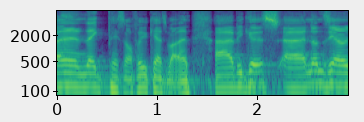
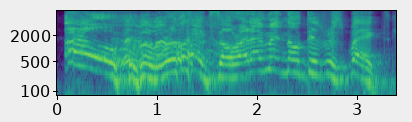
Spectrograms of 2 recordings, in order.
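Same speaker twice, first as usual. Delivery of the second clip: put-on high, laughing Italian-American accent; smooth it over like a wiseguy; mock Italian-American, laughing through it; Tony impression; 11 semitones higher than usual. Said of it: "Tony says".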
